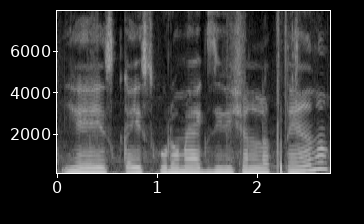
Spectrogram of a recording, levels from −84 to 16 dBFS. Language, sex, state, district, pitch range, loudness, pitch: Hindi, female, Haryana, Jhajjar, 195-205 Hz, -15 LUFS, 200 Hz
